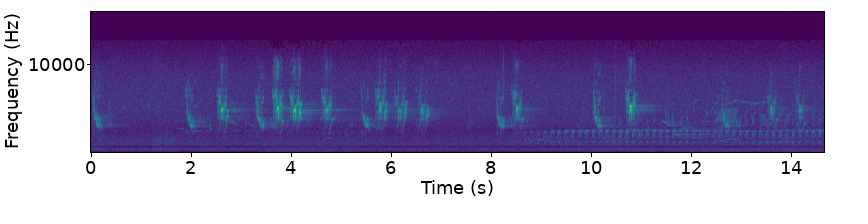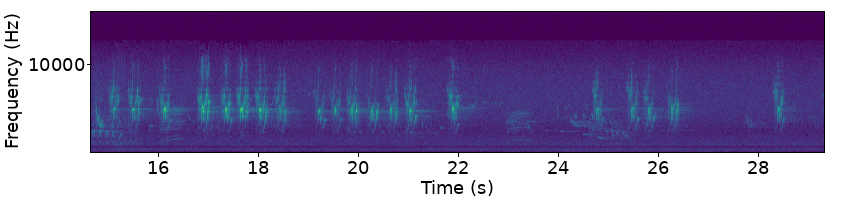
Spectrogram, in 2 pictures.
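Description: Birds chirping in short, high calls throughout, over a faint steady hiss, with a fast buzzing trill that runs for about seven seconds in the middle.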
